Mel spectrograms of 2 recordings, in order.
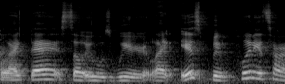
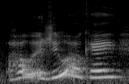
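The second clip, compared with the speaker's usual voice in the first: high, mock-baffled question; high incredulous question to a friend; 8 semitones higher than usual. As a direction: pitch it up in disbelief. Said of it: "And I'm like".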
